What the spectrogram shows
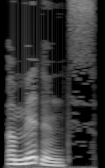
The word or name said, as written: emittance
